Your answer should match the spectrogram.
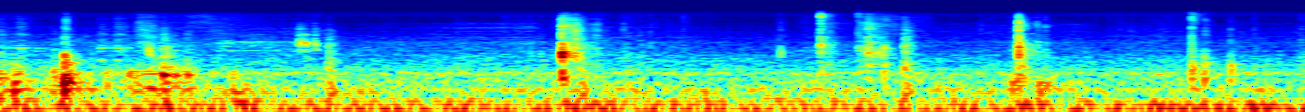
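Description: Light clicks and taps of a cardboard trading-card box being handled and its lid worked open, a few scattered knocks with the sharpest about three seconds in, over a low steady hum.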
